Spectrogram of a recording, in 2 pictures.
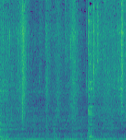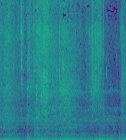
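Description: Raw rice being stirred through spiced masala with a spatula in a steel pot: soft scraping and shuffling of grains against the metal, over a steady low hum.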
